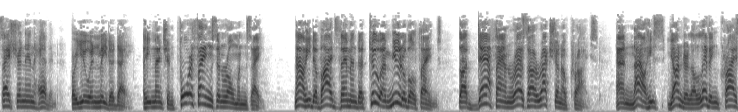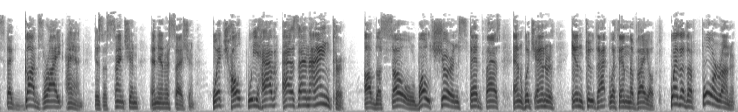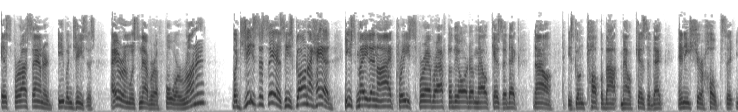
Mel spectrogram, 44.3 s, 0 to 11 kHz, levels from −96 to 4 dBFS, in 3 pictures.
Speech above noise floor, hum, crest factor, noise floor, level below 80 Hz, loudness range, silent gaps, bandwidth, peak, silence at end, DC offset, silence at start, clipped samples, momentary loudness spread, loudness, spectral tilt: 53 dB; none; 16 dB; -72 dBFS; -64 dBFS; 3 LU; none; 7.8 kHz; -4 dBFS; 0 s; under 0.1%; 0 s; under 0.1%; 7 LU; -19 LUFS; -5 dB/octave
